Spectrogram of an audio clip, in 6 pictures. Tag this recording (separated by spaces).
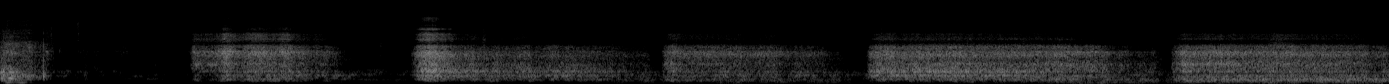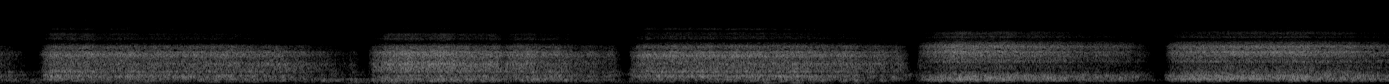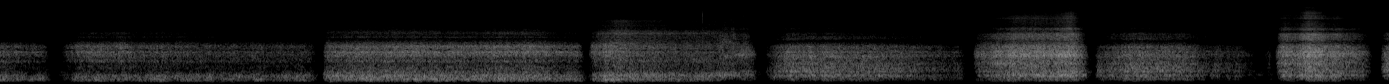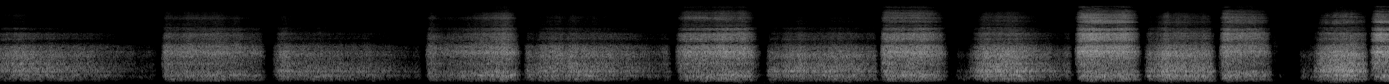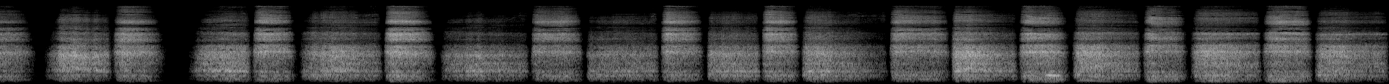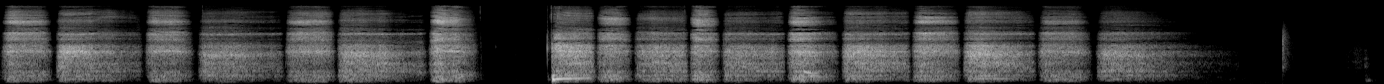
Breath Breathing Female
